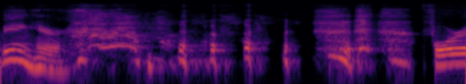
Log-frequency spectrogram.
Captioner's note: laughing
